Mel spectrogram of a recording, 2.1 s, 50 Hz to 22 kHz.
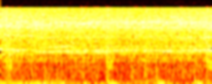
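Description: High, steady whine of a JJRC H56 Taichi mini quadcopter's small motors and propellers as it hovers, over background music.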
